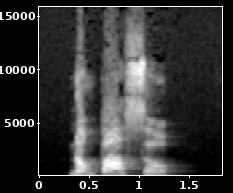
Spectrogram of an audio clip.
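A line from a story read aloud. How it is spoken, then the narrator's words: Shouted reply. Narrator (Italian): risposi gridando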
